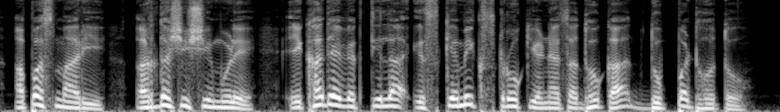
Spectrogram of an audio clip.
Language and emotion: Marathi, neutral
